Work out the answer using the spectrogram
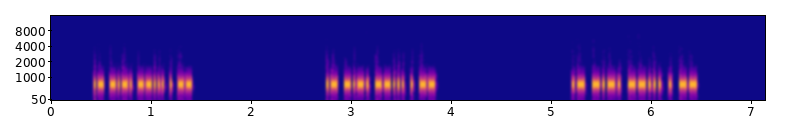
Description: Morse code, heard as a keyed tone, about 51 wpm, 700 Hz. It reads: AC7EM AC7EM AC7EM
